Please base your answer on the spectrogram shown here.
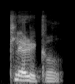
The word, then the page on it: clerical: Indian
